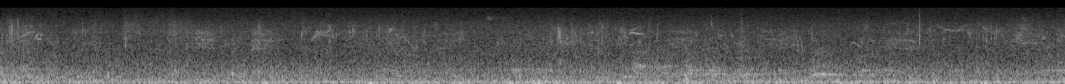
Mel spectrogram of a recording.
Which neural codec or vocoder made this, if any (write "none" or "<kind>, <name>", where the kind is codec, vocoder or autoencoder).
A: vocoder, BigVGAN v2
